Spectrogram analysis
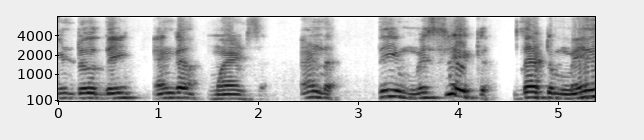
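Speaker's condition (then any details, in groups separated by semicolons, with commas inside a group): ALS / motor neuron disease; onset around 2022, diagnosed last year, mobility very severely affected; speech very severely affected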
